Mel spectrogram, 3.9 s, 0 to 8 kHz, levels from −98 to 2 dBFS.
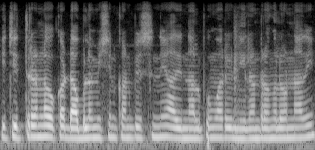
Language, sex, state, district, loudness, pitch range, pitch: Telugu, male, Telangana, Mahabubabad, -16 LUFS, 160-175 Hz, 165 Hz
